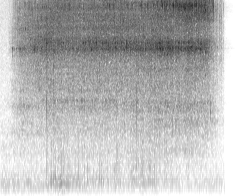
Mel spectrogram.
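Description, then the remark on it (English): A homemade rain stick tipped over, releasing a steady, dense hiss of tiny pellets cascading through it for about four seconds, bright and rain-like, with faint clicks underneath before it abruptly stops. “It's so soothing, and the best part is that I made these rain sticks myself.”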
